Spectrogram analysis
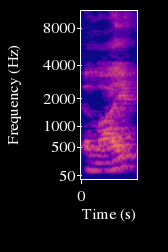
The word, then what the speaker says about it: alive: But in the case of alive, we have an exception. The transcription of that word is alive. Alive. The stress is on the second syllable. So, it's like this. Uh live. Why is this not the case? Why is this an exception? The reason is the sound here is the schwa sound.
